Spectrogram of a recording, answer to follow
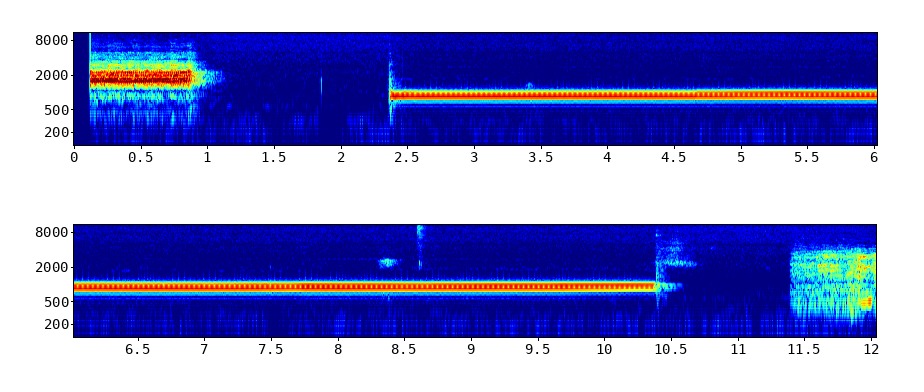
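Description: Emergency Alert System tones from a TV speaker. The alert opens with a brief burst of digital header data tones, then after a pause comes the EAS attention signal, a steady two-tone alarm held for about eight seconds. It cuts off, and a voice begins the alert message near the end.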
